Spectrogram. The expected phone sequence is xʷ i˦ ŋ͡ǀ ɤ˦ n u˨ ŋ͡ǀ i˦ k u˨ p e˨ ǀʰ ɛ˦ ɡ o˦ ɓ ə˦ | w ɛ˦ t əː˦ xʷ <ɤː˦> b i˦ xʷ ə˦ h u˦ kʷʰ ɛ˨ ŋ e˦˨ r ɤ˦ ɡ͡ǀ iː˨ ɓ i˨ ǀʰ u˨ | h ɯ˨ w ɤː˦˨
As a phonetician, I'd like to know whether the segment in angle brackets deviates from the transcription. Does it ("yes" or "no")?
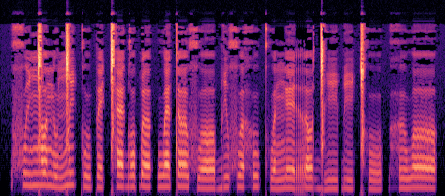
yes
